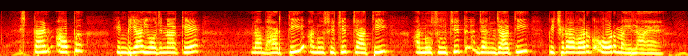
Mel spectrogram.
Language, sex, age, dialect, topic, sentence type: Hindi, female, 31-35, Hindustani Malvi Khadi Boli, banking, statement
